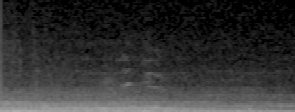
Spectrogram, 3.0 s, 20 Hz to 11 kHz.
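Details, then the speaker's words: Auction-bought Mazda RX8 rotary engine, with intermittent thudding heard earlier: sags as soon as the throttle is released, low rumble fading out within three seconds; stalls straight away and won't hold idle. "Stalled. Straight away. So it doesn't want to keep running either."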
